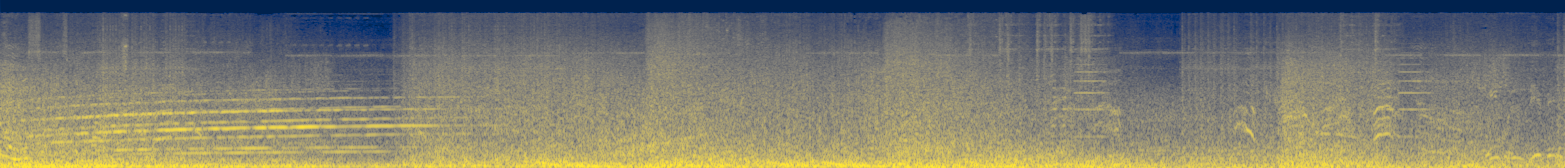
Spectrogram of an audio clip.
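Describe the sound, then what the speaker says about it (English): A nuclear missile strike in Command & Conquer: Generals – Zero Hour rumbles as a long, loud, roaring blast, with crackling debris and repeated booms under in-game voice lines and battle noise. "A nuclear missile has been launched."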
